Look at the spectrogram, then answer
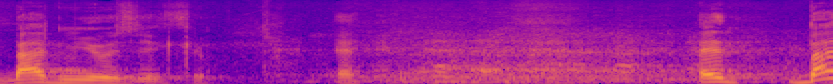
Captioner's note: laughter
